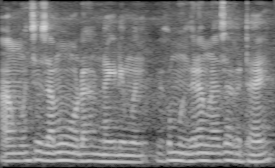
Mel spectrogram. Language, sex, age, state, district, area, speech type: Bodo, male, 18-30, Assam, Kokrajhar, rural, spontaneous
